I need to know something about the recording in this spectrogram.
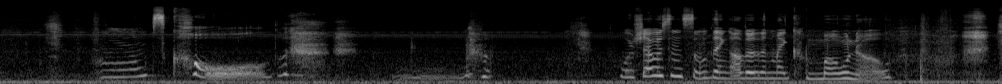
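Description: A young woman sobs and whimpers close by.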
